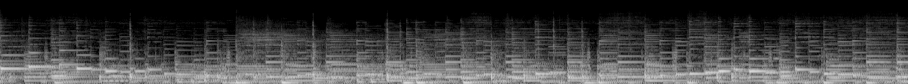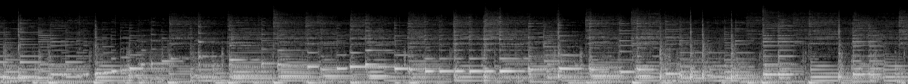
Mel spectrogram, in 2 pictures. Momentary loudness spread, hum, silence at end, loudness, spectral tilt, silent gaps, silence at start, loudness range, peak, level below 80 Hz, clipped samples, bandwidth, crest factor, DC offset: 3 LU; none; 0 s; -17 LUFS; -7.5 dB/octave; none; 0 s; 2 LU; -2 dBFS; -26 dBFS; under 0.1%; 11.5 kHz; 14 dB; under 0.1%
